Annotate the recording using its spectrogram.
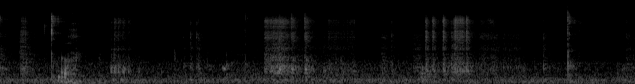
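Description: Computer keyboard typing: scattered key clicks, with two short runs of quick keystrokes about three and four and a half seconds in.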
